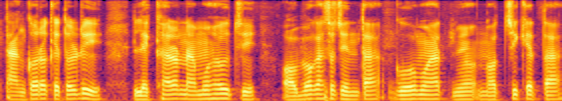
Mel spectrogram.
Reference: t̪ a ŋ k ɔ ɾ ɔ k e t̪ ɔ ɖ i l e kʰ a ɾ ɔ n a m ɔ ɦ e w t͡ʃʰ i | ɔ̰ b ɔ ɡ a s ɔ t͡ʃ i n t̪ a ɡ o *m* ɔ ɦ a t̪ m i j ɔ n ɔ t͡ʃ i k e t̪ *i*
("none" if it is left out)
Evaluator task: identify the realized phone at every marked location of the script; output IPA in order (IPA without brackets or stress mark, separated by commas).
m, a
